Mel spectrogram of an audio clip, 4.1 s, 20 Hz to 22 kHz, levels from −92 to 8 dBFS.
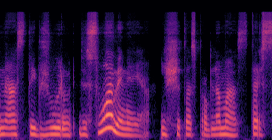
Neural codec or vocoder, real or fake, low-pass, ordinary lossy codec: codec, 44.1 kHz, 2.6 kbps, DAC; fake; 14.4 kHz; Opus, 32 kbps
